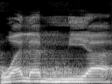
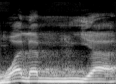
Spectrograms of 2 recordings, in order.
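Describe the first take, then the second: Both takes have the same delivery.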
